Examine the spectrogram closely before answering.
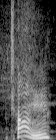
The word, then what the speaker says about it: tongue: okay tongue the pronunciation say it with me tongue rhymes with h it rhymes with sing ring right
